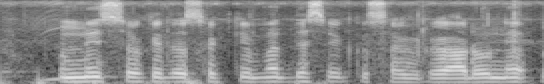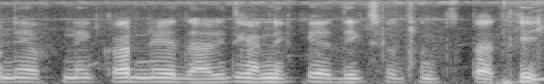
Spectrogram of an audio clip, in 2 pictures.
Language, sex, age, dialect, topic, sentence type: Hindi, male, 18-24, Hindustani Malvi Khadi Boli, banking, statement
